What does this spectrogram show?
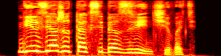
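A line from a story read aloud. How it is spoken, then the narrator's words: Relieved sigh. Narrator (Russian): Далила сказала, вздохнув с большим облегчением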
